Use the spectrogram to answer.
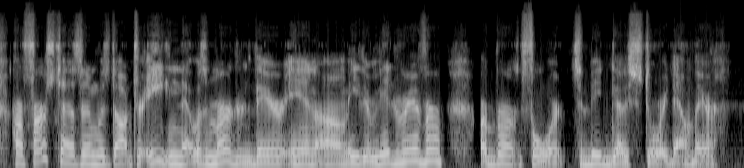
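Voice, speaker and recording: A woman's medium-pitched voice with a Southern US accent, at a moderate pace, with ordinary pitch variation and very even loudness. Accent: Southern US (Georgia). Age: 70s. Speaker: guest. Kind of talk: casual chat.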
